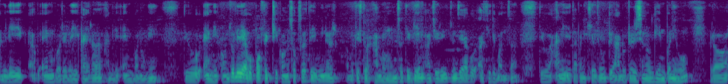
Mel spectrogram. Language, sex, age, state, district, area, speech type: Nepali, male, 18-30, West Bengal, Kalimpong, rural, spontaneous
